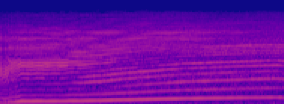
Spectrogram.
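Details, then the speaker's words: Turbocharged nitro RC car: high, screaming engine note climbs and holds flat near the top without upshifting into second; transmission or clutch suspected burnt out, possibly still running rich; cause unconfirmed. "that thing is screaming I wish it would shift into second man that stinks"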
